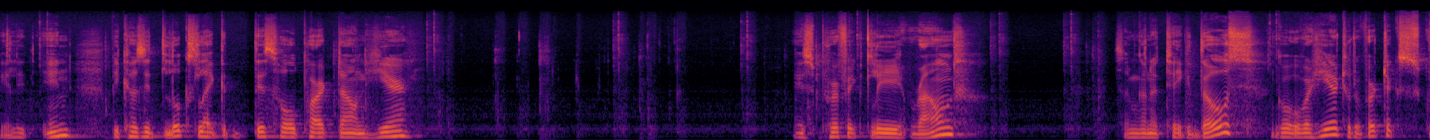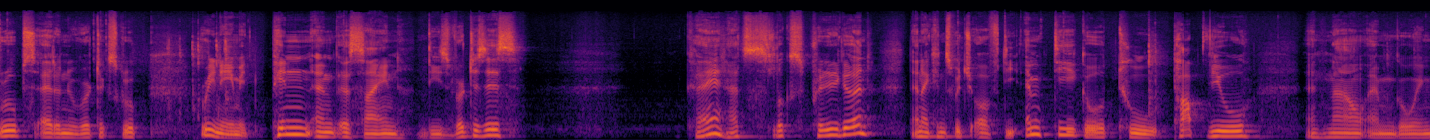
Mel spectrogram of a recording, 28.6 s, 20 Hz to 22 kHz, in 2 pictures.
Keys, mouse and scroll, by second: 0.8-1.2 scroll up 2, 1.2-3.4 shift+middle drag, 3.4 alt+a, 4.3 alt+shift+click, 5.4 g, 8.5 alt+shift+click, 9.9 alt+shift+click, 10.6 alt+shift+click, 11.3 scroll down 2, 12.7 click, 14.3 click, 15.2-17.9 drag, 18.8-19.1 scroll down 1, 19.1-23.8 middle drag, 23.8 click, 24.8 click, 25.8 KP_7, 26.3-26.7 scroll up 1, 27.1 shift+middle click, 27.9-28.6 scroll down 2.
